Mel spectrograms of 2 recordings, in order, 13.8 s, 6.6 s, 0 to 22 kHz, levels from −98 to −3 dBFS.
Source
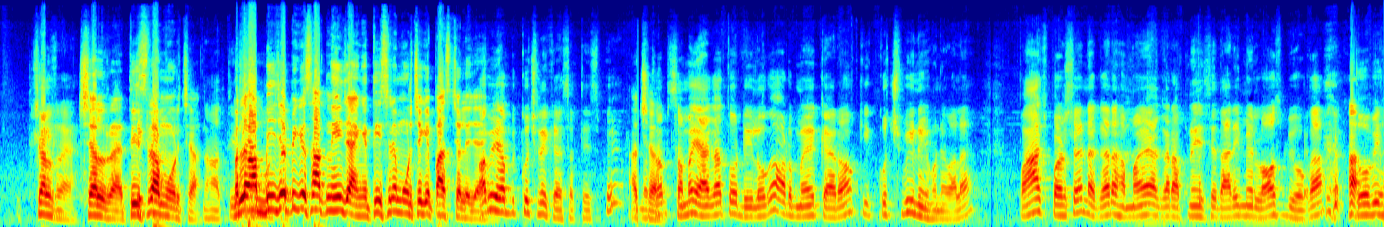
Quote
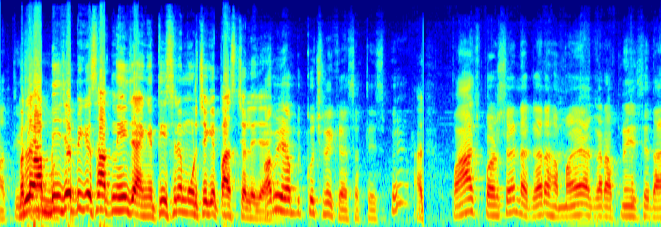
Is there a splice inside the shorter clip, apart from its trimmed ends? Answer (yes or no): yes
